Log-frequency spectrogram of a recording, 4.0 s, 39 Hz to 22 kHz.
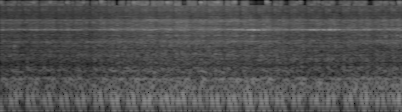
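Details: Pontiac G6 3.5L with random cylinder misfire since engine swap, persisting after new coil pack, injectors and plug wires; Seafoam added: lumpy uneven idle with irregular low shake under exhaust, misfire cause unknown.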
